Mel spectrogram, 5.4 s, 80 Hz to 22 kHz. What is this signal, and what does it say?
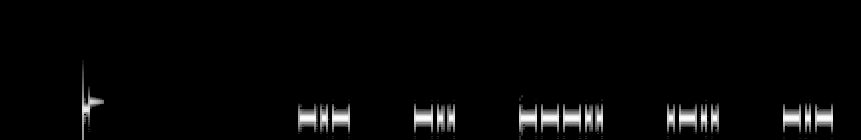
Morse code, heard as a keyed tone, about 36 wpm, spaced as for 16 wpm, 700 Hz. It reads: KD8LK
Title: USA Call Signs - 4x Character Spacing - 35wpm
